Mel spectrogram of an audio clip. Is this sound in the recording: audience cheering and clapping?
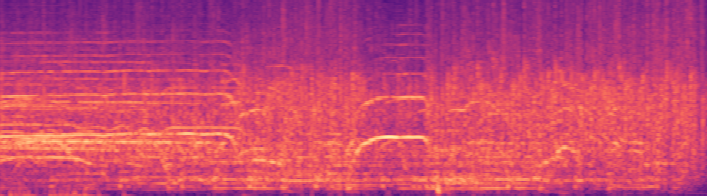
yes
